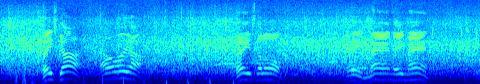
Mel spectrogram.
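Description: A man shouts with fervour into a microphone in a large echoing hall.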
